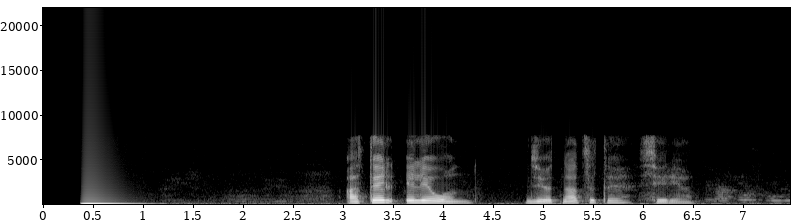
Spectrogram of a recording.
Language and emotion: Russian, neutral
